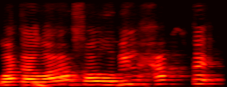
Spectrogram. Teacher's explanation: যখন এখানে ওয়াকফ করবেন কফে কলকলা হবে, আর কফের কলকলা হয় জবরের মতো।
